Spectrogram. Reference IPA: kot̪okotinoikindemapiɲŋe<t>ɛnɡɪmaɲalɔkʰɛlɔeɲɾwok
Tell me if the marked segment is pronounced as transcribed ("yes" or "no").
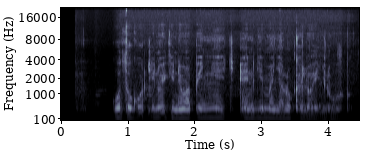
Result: no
